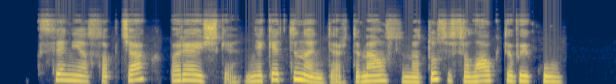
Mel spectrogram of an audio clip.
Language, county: Lithuanian, Utena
